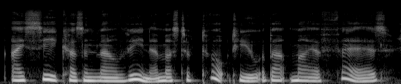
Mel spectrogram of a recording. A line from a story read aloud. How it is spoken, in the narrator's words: she said stiffly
